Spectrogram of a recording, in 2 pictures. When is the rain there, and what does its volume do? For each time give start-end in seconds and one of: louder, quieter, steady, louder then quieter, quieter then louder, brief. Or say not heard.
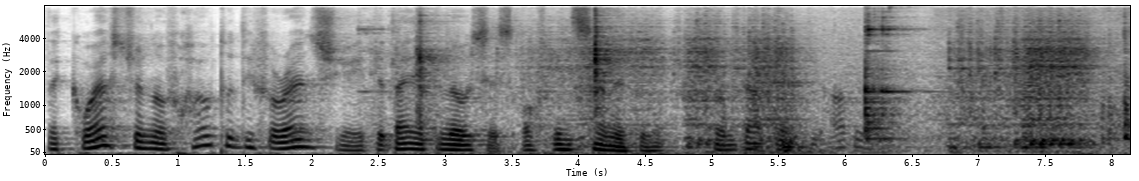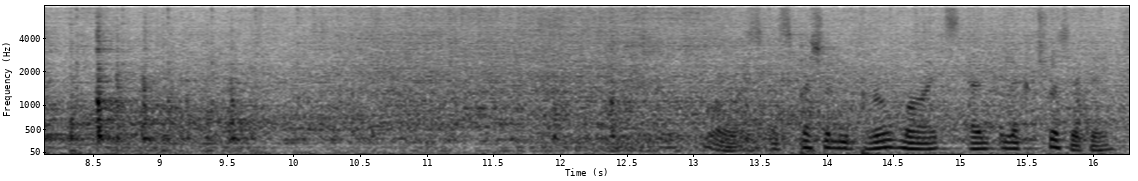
6.6-16.2 louder then quieter.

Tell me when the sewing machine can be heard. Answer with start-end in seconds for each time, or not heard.
2.3-16.2.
